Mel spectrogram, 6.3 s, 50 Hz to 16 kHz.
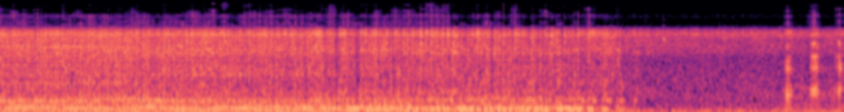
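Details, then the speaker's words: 1959 Kiekhaefer Mercury Mark 6A two-cylinder outboard in a water tank, unserviced for 23+ years, first start in about three years on three-year-old gas. It burbles at a steady, even idle for several seconds, then cuts back; runs cleanly, just a little smoky. "nice very nice little smokey huh I'd call that a success even with three-year-old gasps"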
